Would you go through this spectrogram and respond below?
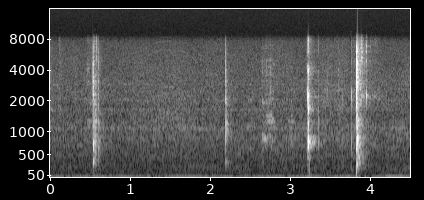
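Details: Hiccups recorded with a Flip Video camcorder: four short, sharp hiccup clicks at uneven intervals over a faint room hiss.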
